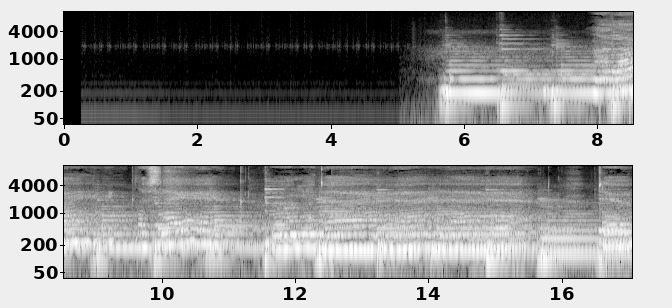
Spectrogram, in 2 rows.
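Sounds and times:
plucked guitar chords: 5.6 - 17.0
woman singing softly: 5.7 - 15.8, 16.5 - 17.0.

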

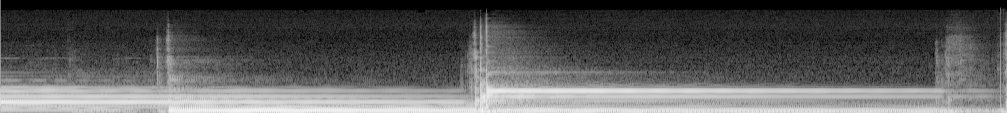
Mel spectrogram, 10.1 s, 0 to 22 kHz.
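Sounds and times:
fretless bass chord ringing: 0.0 - 10.0.

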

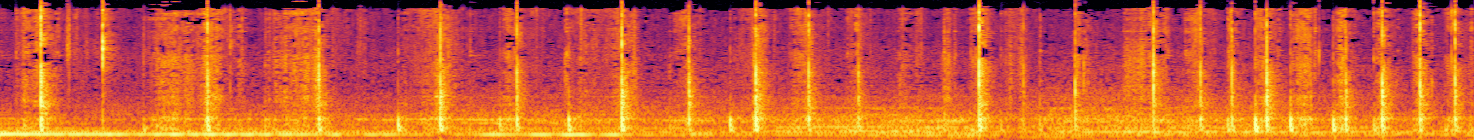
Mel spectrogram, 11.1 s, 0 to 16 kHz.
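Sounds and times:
knife chopping on hard surface: 0.1 - 11.0.

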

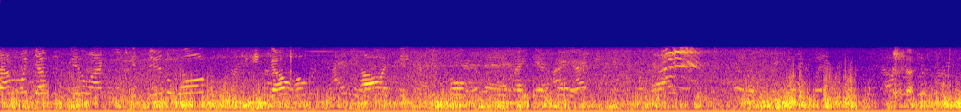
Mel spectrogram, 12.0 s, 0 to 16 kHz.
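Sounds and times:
crowd chatter: 0.0 - 12.0
high-pitched cry: 8.2 - 8.8.

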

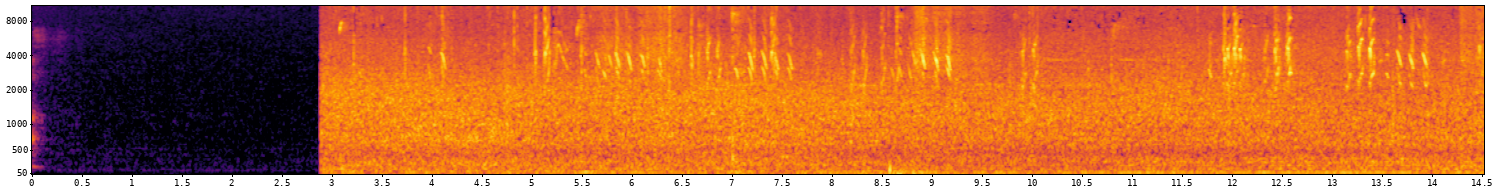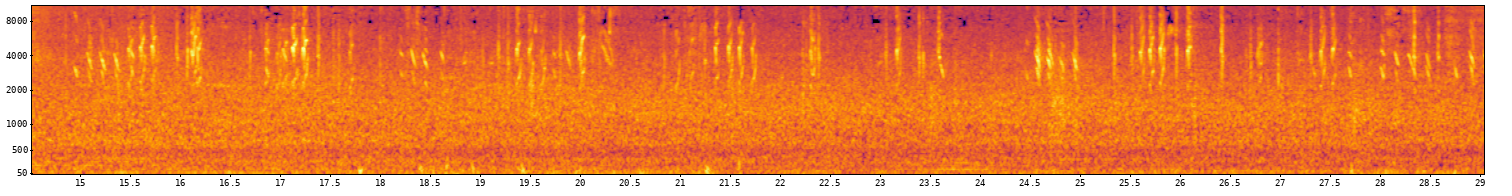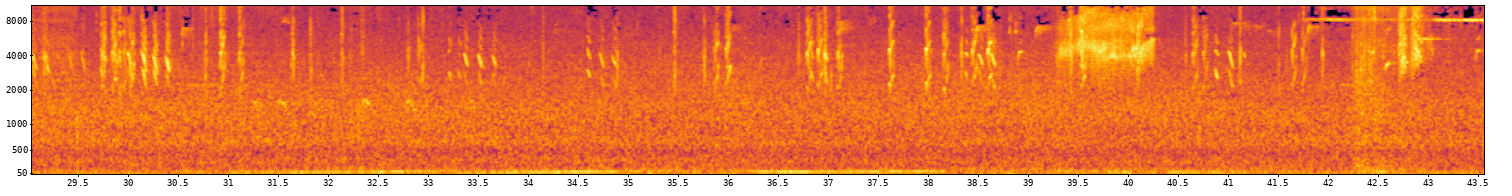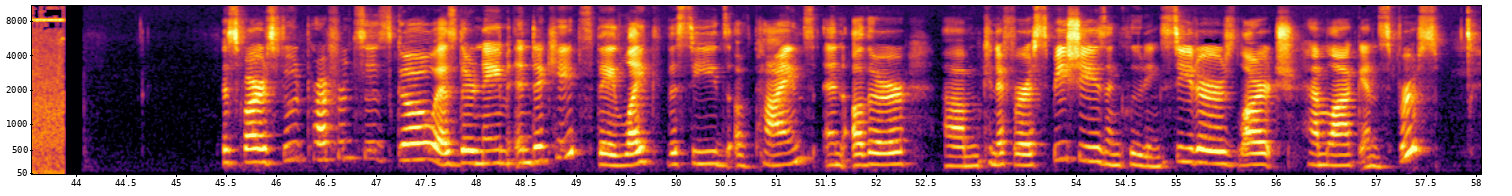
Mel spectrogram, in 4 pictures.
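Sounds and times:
birds twittering: 2.9 - 43.9.

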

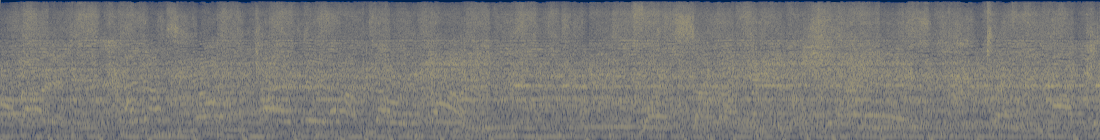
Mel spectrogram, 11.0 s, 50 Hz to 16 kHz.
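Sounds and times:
distorted electric guitars: 0.0 - 11.0
steady drum beat: 0.0 - 11.0.

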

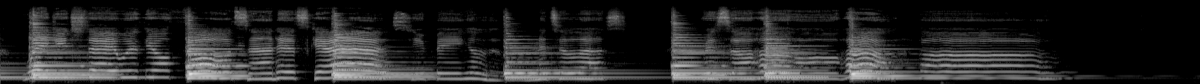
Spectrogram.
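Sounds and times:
ukulele strum ringing: 0.0 - 1.2, 1.8 - 2.6, 5.0 - 9.5.

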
